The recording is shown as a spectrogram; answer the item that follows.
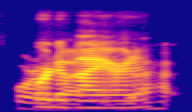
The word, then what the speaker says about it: Puerto Vallarta: Puerto Vallarta. Yeah, that's how you say it.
